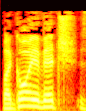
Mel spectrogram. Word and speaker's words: Blagojevich: Blagojevich, is that the proper pronunciation? – It is.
